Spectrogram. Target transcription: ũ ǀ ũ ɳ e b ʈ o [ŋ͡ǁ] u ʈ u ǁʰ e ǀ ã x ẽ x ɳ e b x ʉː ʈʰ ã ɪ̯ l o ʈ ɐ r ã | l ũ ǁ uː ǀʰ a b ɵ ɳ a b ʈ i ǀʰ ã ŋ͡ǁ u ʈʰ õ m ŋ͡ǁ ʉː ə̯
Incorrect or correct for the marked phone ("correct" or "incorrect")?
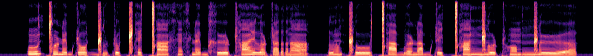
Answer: incorrect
